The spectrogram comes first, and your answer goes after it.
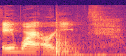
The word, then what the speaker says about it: Ayre: It's Ayre. I want to say the Y is silent.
